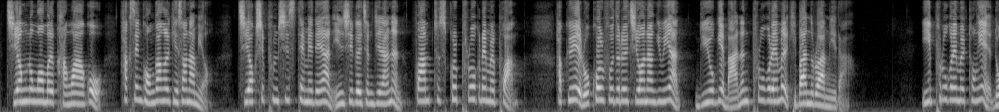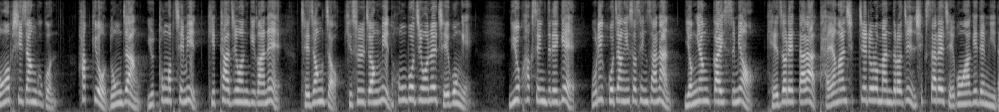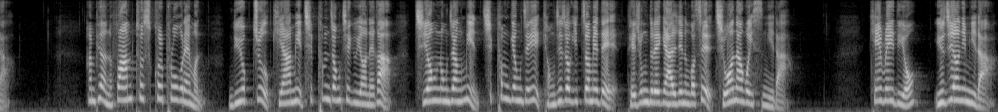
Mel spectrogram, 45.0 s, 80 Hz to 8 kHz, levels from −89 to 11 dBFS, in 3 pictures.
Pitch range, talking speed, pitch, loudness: 245-300 Hz, 335 characters per minute, 280 Hz, -15 LUFS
